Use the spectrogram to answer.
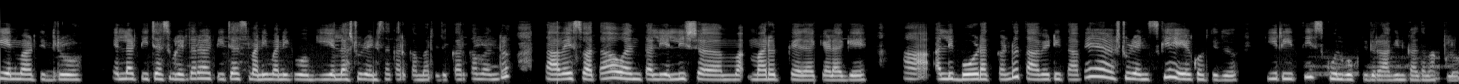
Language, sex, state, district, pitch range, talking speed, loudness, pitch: Kannada, female, Karnataka, Bellary, 225-255 Hz, 175 wpm, -19 LUFS, 235 Hz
